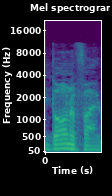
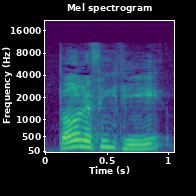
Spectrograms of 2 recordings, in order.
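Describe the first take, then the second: First: It is said with a casual American pronunciation. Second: It is said with a traditional, formal pronunciation. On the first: "we can say bona fide, really, honestly, here in America" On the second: "to give it the uh, proper pronunciation"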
